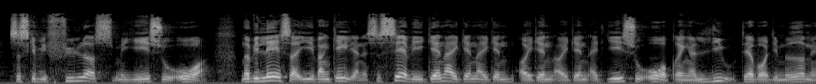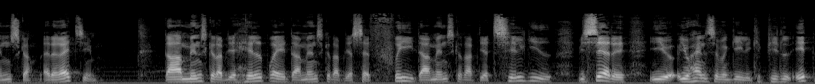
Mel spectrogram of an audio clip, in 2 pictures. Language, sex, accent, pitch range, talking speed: English, male, Danish, 100-140 Hz, 235 wpm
